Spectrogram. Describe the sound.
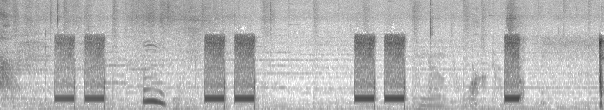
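Telephone keypad dialing: seven clean, steady beeps, mostly in quick pairs with a single tone at the end, separated by short gaps of faint background noise.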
